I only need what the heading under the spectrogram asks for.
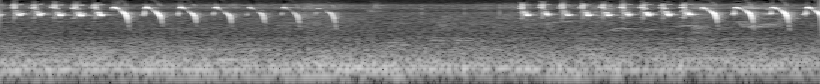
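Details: White-headed munia singing a canary-style rolling song: a fast trill of short high chirps, then a series of sharp descending whistled sweeps; after a quiet pause the trill and sweeps repeat. Low background hum.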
